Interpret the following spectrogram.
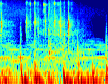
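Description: Computer keyboard typing: a quick, irregular run of key clicks as a password is entered, over quiet background music.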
